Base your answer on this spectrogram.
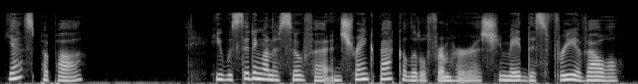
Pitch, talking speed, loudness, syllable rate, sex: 205 Hz, 195 wpm, -17 LUFS, 5.4 syllables/s, female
